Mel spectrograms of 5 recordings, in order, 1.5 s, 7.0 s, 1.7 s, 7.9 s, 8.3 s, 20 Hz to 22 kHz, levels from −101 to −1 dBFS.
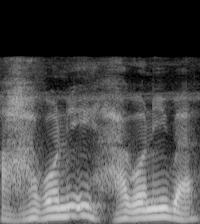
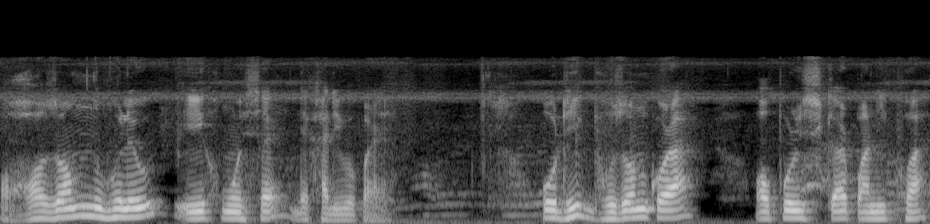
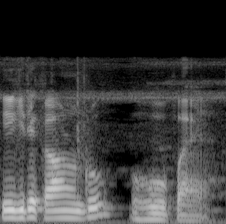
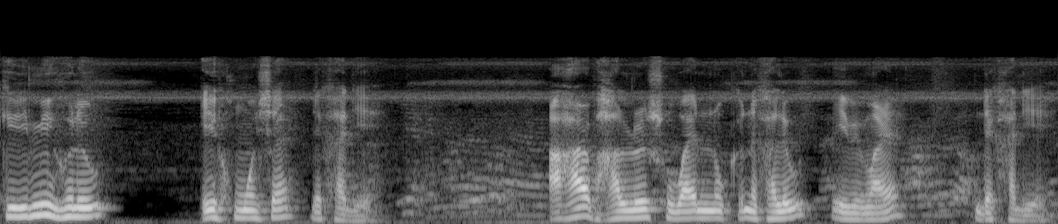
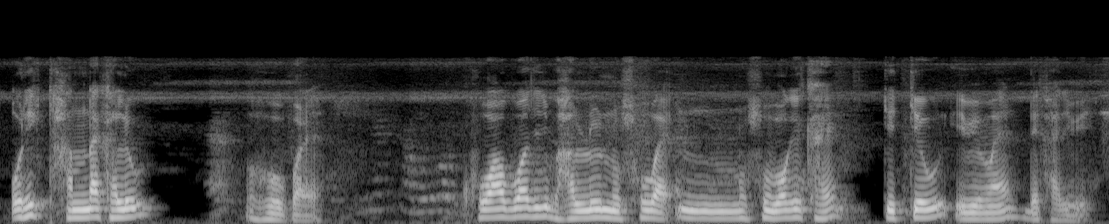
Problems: none marked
